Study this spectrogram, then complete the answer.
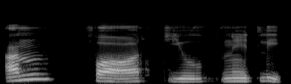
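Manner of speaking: "unfortunately" very slowly, un, for, tu, nately; syllable by syllable. Shown as a demonstration. Teacher getting learners to repeat, syllable by syllable. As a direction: break "unfortunately" into drawn-out pieces. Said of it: "मेरे साथ भी बोलिए".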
